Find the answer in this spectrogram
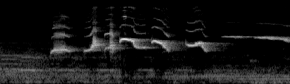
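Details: Oriental magpie-robin song: a series of rich fluted whistles rising and falling in pitch, ending in a long, clear, level whistled note, with faint low humming beneath.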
